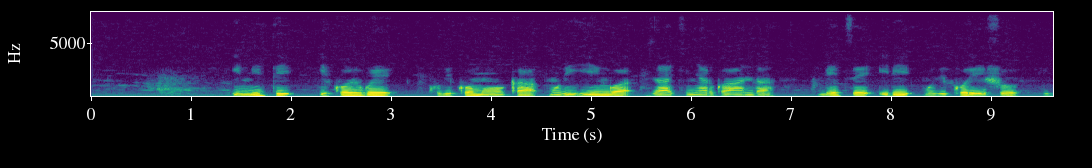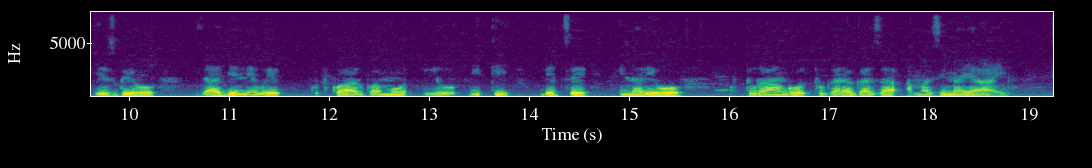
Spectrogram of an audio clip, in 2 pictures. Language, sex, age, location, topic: Kinyarwanda, male, 18-24, Kigali, health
